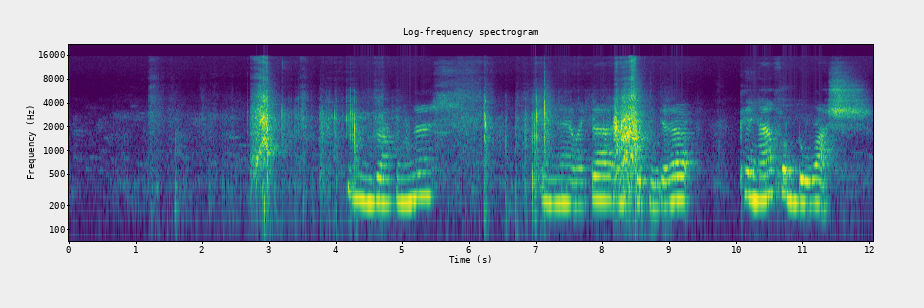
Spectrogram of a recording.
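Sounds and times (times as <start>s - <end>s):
zipper rasp: 2.7s - 3.2s, 8.2s - 8.7s.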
